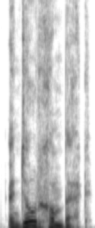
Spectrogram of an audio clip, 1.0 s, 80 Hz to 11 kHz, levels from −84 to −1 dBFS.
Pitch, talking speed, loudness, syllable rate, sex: 140 Hz, 250 wpm, -16 LUFS, 5.2 syllables/s, male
